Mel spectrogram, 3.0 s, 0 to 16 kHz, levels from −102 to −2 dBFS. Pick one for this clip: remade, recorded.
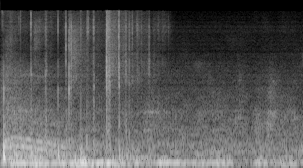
remade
